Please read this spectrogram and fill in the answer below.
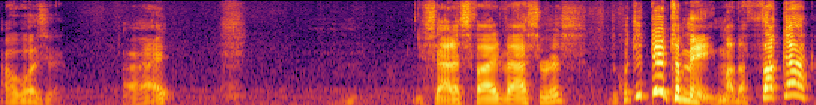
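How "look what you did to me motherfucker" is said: rising angry cry, pitch climbing higher; dramatic curse at the end of a scene; acted outburst. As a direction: hurl it at him like a wounded man.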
